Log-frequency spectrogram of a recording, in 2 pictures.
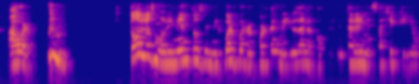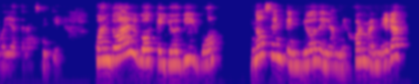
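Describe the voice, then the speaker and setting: Woman teacher giving a lecture, bit of a high voice, keeps checking in with the class. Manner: checks in with frequent tag questions; restarts words and repeats herself.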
